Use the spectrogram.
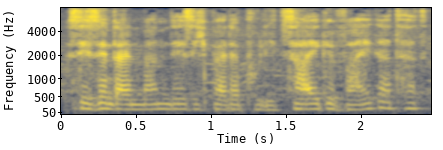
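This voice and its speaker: An actress playing an elegant, worried wife in a radio crime drama, composed and quietly pleading in a measured, refined manner. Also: female voice, low-pitched, steady tone, close to an everyday voice. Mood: quiet, determined.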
